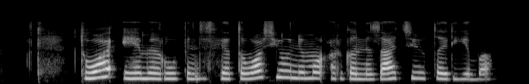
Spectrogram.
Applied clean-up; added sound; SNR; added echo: none; none; none; none.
